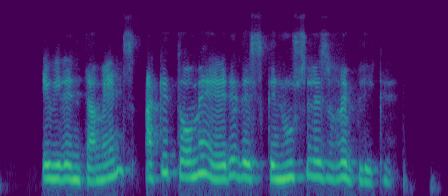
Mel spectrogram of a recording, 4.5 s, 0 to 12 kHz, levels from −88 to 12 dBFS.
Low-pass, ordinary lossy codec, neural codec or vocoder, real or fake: 7.2 kHz; Opus, 16 kbps; codec, 16 kHz, 8 kbps, FreqCodec, smaller model; fake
